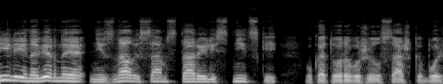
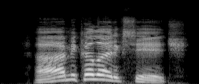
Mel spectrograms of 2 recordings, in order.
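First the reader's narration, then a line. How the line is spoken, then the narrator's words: Loud stern call. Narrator (Russian): звал громко и строго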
